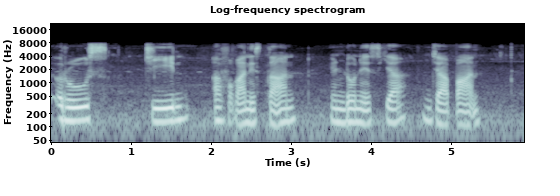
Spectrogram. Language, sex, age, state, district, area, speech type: Urdu, male, 45-60, Uttar Pradesh, Aligarh, urban, spontaneous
